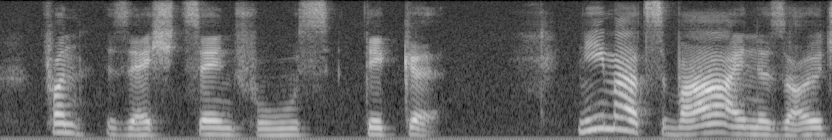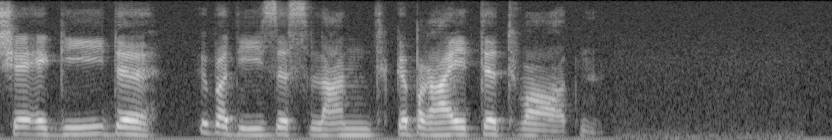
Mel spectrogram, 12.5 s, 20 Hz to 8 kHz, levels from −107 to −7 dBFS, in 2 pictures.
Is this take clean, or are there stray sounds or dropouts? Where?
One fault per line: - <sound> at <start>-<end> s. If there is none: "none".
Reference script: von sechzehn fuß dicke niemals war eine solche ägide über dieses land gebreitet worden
none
